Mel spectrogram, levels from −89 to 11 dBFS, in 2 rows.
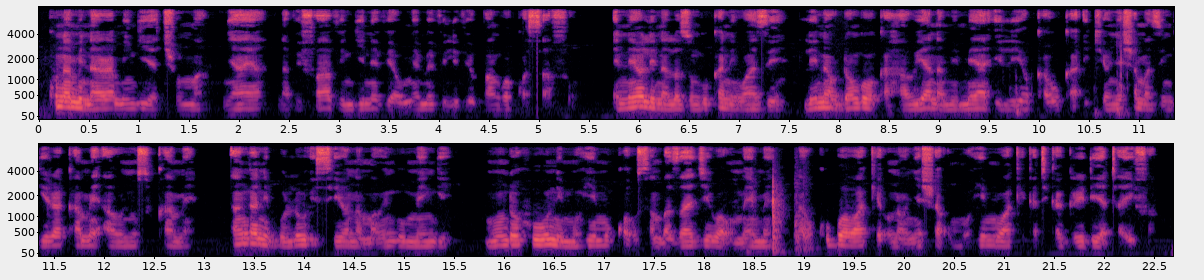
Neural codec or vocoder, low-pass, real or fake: none; 7.2 kHz; real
